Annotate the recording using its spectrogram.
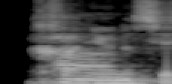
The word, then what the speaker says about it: Khan Yunis: Well, then pushed into Khan Yunis. I think I'm saying that right. I'm not sure. – Khan Yunis, yes.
